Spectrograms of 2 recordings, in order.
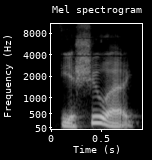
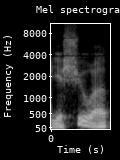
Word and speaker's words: Yeshua: a transliteration of the Aramaic word Yeshua but there's no sh sound in Greek so they use a sigma right they use the S sound and the idea is that people who know will pronounce it like a shin you know um and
